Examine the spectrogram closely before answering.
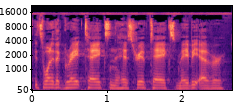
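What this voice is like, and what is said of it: Good Donald Trump impression. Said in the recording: “You have a pretty good, like, I don't anoint people like good impersonations. You actually have a pretty good Trump.”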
